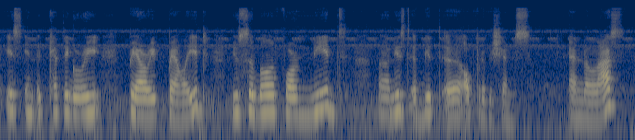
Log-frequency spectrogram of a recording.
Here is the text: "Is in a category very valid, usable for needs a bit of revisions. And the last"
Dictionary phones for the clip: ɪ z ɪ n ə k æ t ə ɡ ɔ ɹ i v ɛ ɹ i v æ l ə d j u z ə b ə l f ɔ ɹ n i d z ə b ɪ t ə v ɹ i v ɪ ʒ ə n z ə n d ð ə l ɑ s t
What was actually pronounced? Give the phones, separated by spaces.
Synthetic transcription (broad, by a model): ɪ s ɪ n ə k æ t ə ɡ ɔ ɹ i p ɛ ɹ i p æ l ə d j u s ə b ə l f ɔ ɹ n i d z ə b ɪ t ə p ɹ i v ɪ ʃ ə n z ə n d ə l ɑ s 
